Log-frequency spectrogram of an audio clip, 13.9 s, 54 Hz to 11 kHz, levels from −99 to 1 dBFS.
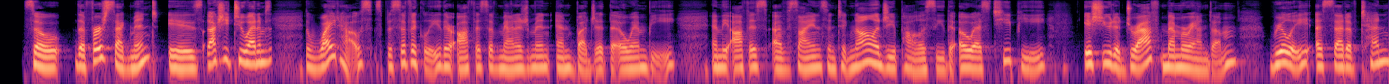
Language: English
